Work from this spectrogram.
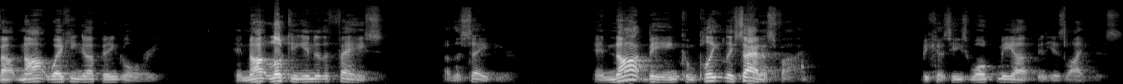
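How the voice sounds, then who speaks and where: A man speaks at a moderate pace in a warm tone, his medium pitch moving with ordinary variation, on a very clean recording with a silent background. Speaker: preacher. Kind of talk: sermon. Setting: church. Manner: earnest, warm pastoral exhortation, speaking directly to the congregation; measured, emphatic, with repetition for emphasis.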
